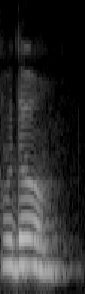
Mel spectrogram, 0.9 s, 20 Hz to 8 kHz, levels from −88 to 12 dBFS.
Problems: continuous background conversations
